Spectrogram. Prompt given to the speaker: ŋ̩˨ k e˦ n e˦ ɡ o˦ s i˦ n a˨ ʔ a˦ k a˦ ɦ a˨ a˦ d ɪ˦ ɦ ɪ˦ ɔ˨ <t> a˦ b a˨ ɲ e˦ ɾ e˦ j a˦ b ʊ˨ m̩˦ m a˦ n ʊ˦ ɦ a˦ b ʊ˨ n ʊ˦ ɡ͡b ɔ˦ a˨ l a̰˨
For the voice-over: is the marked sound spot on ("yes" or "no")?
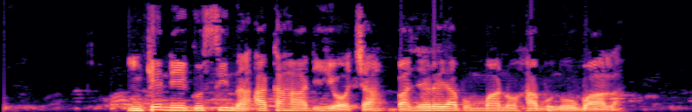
no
